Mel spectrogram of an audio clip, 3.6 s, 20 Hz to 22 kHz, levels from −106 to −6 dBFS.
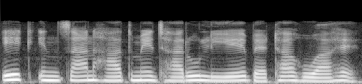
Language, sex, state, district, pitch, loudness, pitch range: Hindi, female, Assam, Kamrup Metropolitan, 195 Hz, -15 LUFS, 180-200 Hz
